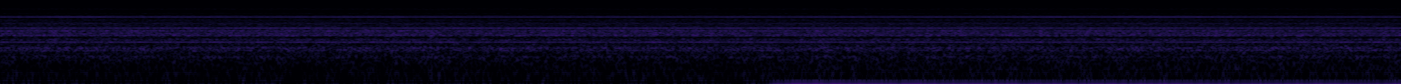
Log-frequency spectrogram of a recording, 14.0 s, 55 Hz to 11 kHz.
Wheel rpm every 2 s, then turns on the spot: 0, 0, 0, 0, 0, 0, 0.
none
